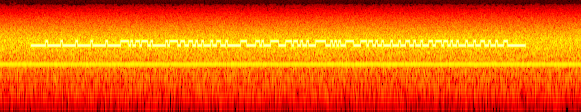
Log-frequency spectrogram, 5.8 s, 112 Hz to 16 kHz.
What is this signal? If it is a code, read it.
RTTY (50 baud, 450 Hz shift), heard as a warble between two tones, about 2350 Hz centre, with radio static and a steady whistle near 930 Hz. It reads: EI2MGO 569 107 107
